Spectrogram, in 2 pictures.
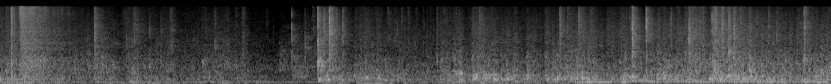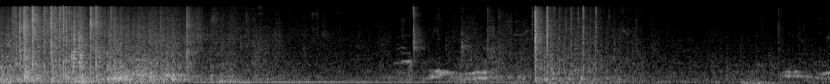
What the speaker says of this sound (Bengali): এবার আমি এই কবুতরগুলো ছেড়ে দিই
